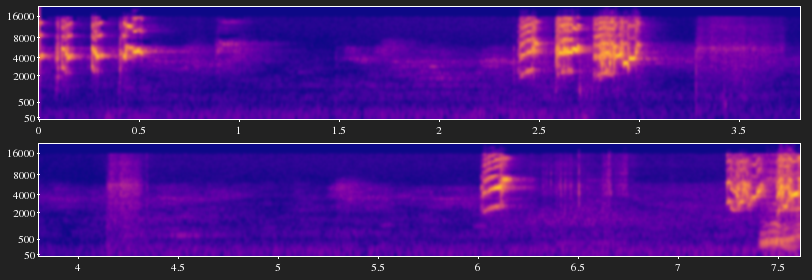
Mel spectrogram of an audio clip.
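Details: Lovebird chirps come in short clusters of two or three shrill squeaks, separated by pauses of several seconds, with a louder, harsher burst at the very end.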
